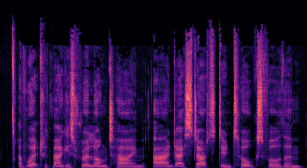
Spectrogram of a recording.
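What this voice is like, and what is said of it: Northern English accent. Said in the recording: “my partner endlessly takes the mickey out of my accent. ... comically northern”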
